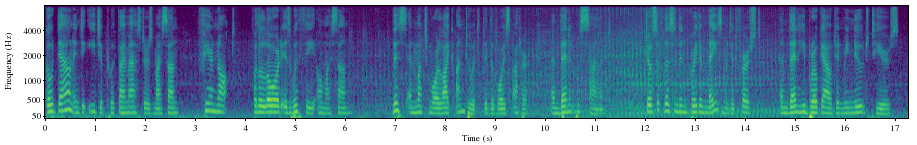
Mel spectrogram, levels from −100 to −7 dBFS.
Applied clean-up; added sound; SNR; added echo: none; Truck; 16 dB; none.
